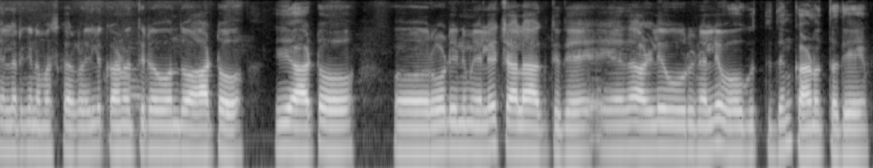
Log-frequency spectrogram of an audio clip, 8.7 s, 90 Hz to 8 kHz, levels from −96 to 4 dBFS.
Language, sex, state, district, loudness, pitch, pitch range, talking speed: Kannada, male, Karnataka, Bellary, -17 LUFS, 140 Hz, 135-145 Hz, 115 wpm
